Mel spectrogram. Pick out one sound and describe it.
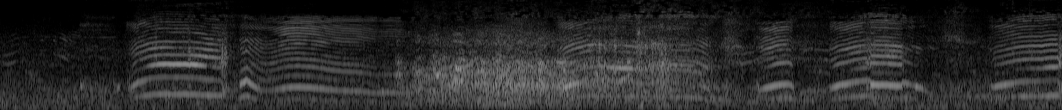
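A baby cries loudly and wails.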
